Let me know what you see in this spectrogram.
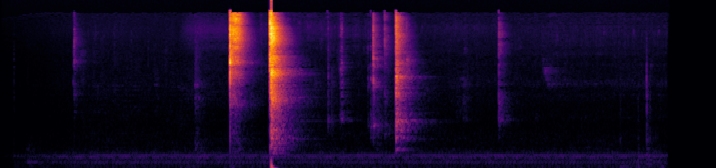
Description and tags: Cola opening, recording with ZOOM, no fx.
opening, pepsicola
